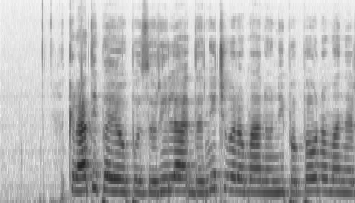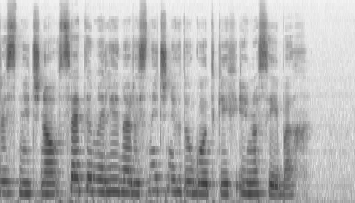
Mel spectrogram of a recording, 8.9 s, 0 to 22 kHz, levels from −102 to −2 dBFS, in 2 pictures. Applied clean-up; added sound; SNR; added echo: none; none; none; none.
